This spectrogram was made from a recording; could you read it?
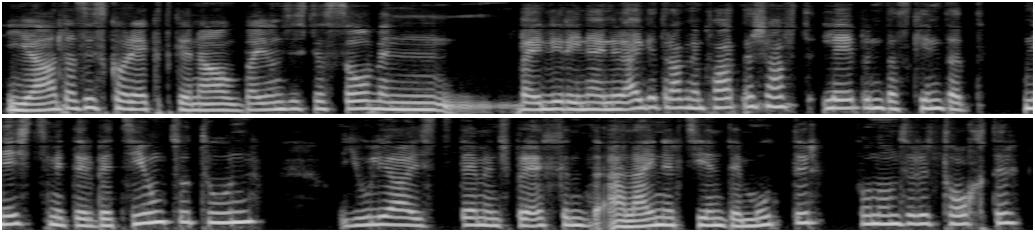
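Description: Mellow-voiced woman in her thirties. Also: medium pitch, moderate pace, no room sound. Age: 30s. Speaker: interview guest. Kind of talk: radio interview answers.

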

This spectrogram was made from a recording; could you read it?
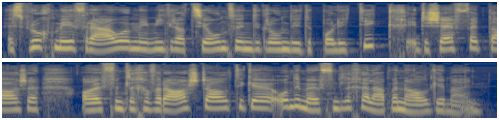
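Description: A woman narrates a radio news feature. Her delivery is scripted, measured and even, at a middle pitch. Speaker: radio reporter.

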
